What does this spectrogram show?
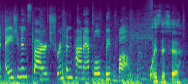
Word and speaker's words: bibimbap: describe your dish this is a coconut jasmine bibby bop bb bop bb mop bimmy bop beam above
